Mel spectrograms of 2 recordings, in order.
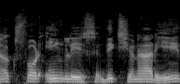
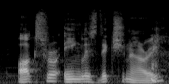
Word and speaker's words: Oxford English Dictionary: Por si pillamos a alguien despistado, en Oxford English Dictionary define... – Qué bien lo pronuncias, ¿eh? A ver, dilo de nuevo. – Oxford English Dictionary.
